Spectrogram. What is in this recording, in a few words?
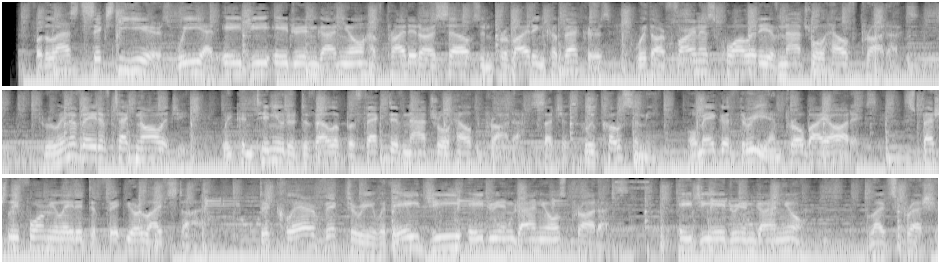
Voice Demo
